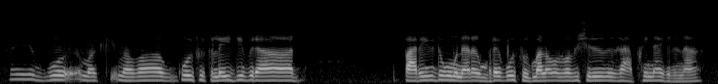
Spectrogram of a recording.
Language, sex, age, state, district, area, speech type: Bodo, female, 30-45, Assam, Baksa, rural, spontaneous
